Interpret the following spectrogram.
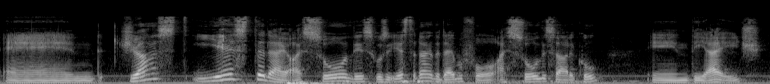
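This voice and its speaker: On his own livestream at home, a weary Australian man argues his way through a casual monologue, restarting often and leaning on fillers. His fairly low voice is very animated at a measured pace, over a faint background hiss.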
